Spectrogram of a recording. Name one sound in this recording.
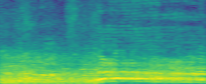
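A man shouts excitedly nearby.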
